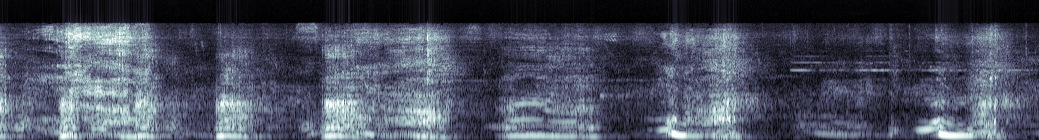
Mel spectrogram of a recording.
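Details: Lions in Taigan lion park, Crimea, give their evening roll call, deep throaty roars answering one another every couple of seconds.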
